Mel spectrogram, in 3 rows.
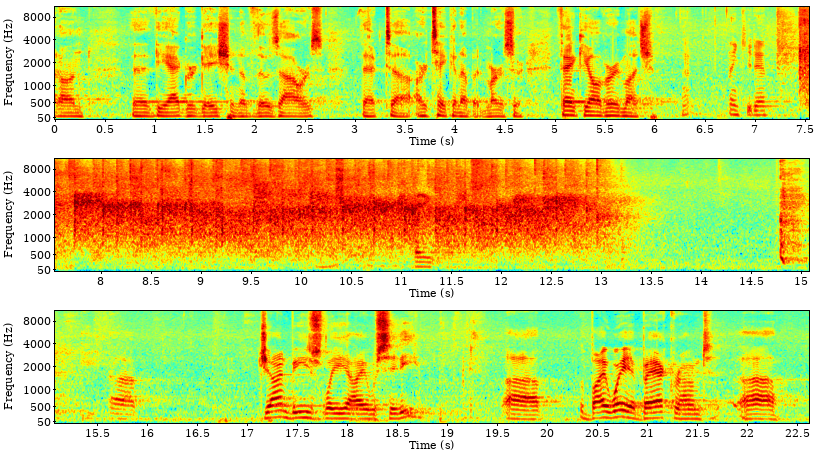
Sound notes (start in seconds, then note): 12.6 applause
